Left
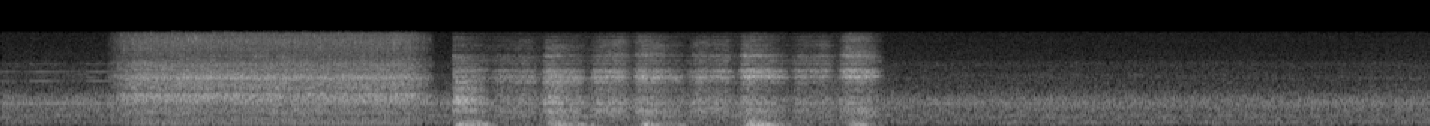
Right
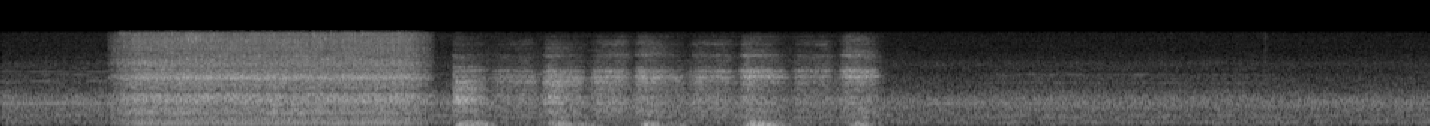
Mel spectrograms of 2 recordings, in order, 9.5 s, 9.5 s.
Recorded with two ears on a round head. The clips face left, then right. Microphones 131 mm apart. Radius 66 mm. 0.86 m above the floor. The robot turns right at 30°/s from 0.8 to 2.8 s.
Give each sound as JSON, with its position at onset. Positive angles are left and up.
{"t": 3.0, "sound": "breathing", "side_deg": 30, "distance_m": 3.5}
